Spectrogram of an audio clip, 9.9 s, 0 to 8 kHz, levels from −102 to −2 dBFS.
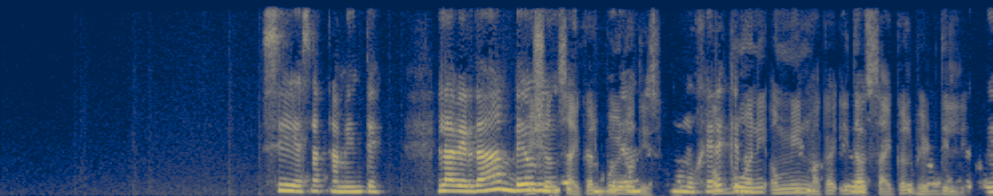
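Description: From 5.52 to 6.85 s the speech dips in pieces, by about 30 dB at worst and for about a second in total. The likely cause is speech suppressed in double talk: with both ends talking, the echo canceller cut the near talker along with the echo. Unlike a network dropout, the losses follow the overlap rather than falling at random. Inside that stretch, from 5.99 to 6.03 s, a brief, faint scrap about 20 dB down repeats the sound 248 ms late. That delay identifies it as an echo leak, likely from a loudspeaker whose residue the canceller let through, and not as reverberation, which would smear continuously. From 7.39 to 9.9 s the suppression returns more deeply, with drops of up to about 40 dB covering roughly two seconds. Throughout the clip, the call processing's band limit leaves nothing above 8 kHz.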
